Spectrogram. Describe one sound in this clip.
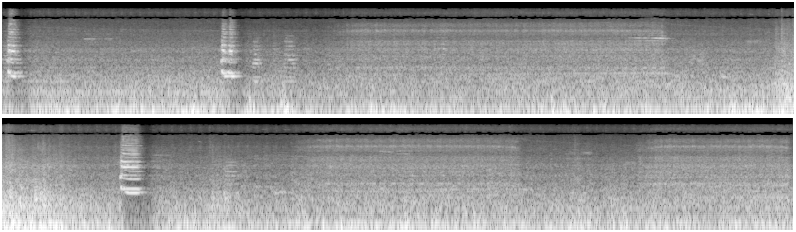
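Motorbikes and traffic pass by outside.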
